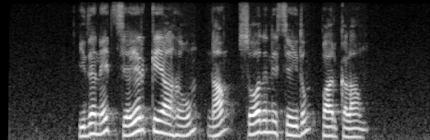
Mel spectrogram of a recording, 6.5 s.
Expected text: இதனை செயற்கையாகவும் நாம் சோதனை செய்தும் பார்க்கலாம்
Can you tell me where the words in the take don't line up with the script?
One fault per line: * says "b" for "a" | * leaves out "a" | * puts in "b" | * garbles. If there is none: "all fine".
all fine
